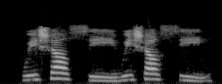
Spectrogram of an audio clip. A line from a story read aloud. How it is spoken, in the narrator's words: said my father gently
